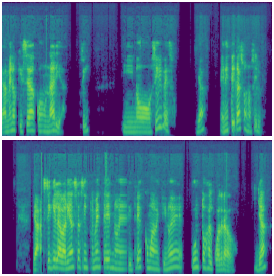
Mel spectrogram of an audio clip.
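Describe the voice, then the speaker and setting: Chilean teacher checking "¿ya?" on a dull mic. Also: male voice, sits high, darkish tone, dry recording. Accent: Chilean Spanish. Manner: explains step by step, often checks with "¿ya?" and "¿sí?". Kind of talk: recorded online class lecture.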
